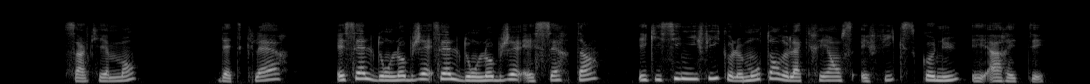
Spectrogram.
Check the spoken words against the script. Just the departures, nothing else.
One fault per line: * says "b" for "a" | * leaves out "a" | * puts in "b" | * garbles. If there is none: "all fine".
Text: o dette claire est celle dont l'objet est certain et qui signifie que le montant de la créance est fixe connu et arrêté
* puts in "celle dont l'objet"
